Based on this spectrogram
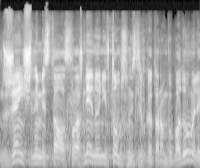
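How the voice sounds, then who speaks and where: Noticeable background noise fills the recording. Over it, a man's pitch swings very widely. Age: 30s. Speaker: stand-up comedian. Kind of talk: stand-up.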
